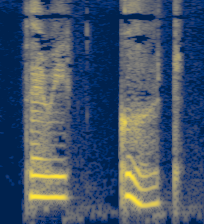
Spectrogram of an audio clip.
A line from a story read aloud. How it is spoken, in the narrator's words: the boy mumbled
